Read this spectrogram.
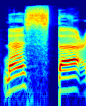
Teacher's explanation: Harusnya dari ain tengah tenggorokan. · Dilafalkan dari tengah tenggorokan.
